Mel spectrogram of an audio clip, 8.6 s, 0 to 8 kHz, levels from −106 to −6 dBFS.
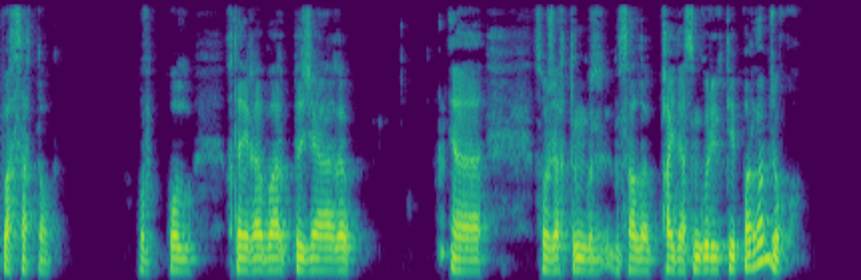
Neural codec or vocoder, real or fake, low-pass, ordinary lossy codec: none; real; 7.2 kHz; none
